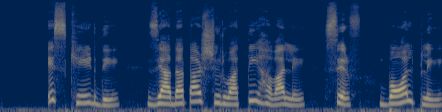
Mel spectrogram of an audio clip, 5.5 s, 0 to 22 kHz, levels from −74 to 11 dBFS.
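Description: No technical faults can be heard anywhere in the recording; the speech signal stays continuous and stable throughout.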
